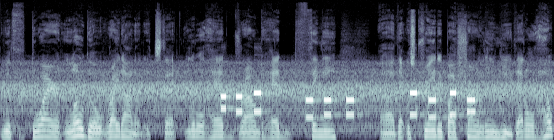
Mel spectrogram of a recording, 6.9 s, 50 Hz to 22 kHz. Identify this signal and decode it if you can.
DTMF, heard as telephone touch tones, dialled by hand, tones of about 90 ms, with phone line noise and speech in English. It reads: 089 144 6167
